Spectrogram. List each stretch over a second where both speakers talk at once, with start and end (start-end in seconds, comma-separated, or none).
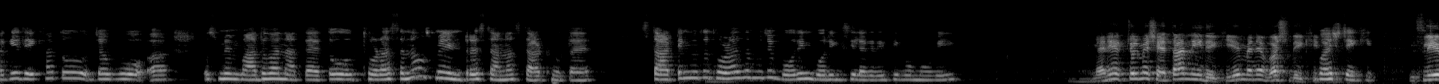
none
